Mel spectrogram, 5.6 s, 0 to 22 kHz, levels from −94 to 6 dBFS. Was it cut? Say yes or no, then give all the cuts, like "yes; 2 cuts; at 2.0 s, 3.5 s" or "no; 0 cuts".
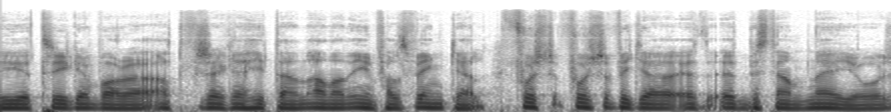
yes; 1 cut; at 3.1 s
